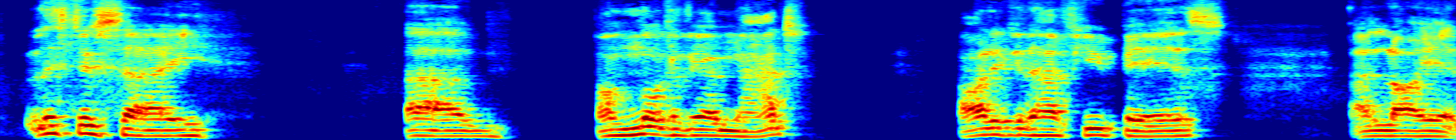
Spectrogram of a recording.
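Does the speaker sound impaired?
Yes: Down syndrome.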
